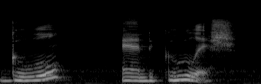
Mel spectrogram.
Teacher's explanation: sorghum is a kind of grain in both of these words the O and U will have the long oo sound which is the ooh of the word Moon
